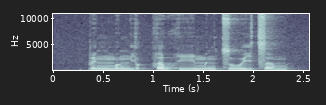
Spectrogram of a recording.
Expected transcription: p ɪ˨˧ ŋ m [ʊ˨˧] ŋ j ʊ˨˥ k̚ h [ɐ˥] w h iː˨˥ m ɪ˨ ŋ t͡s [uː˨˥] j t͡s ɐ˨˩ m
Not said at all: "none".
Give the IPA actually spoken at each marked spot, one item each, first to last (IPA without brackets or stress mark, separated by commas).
ʊ˨˧, ɐ˥, uː˨˥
